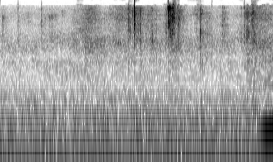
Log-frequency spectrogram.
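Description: Metal knitting needles clicking and tapping faintly against each other a few times as stitches are worked, over a steady low hum.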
